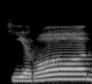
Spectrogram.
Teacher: Ki, kaf is light. Ra is heavy and two counts long.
